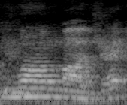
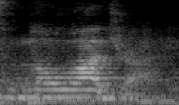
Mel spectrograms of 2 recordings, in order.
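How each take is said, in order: First: The second word starts with an M sound. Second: The second word starts with a W sound. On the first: The speaker calls it wrong. "it's not Mo Madra" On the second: The speaker calls it right. "do you hear how that flows better?"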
